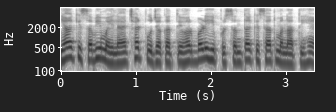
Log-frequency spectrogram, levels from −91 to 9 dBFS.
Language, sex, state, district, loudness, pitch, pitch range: Hindi, female, Delhi, New Delhi, -16 LUFS, 200 Hz, 180-220 Hz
